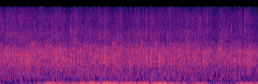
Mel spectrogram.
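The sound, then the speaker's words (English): Congregation applauding a pastor in a church service, a steady, fairly soft wash of many hands clapping that continues evenly from start to finish. “Give God another round of applause for Pastor Dan.”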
